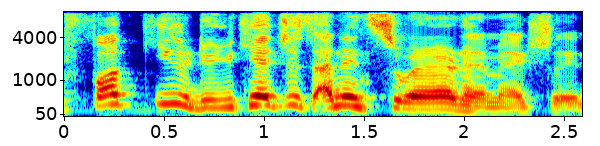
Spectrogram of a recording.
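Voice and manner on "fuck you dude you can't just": yelling, acted out, pitched higher. Retelling an argument with a supervisor at work: retelling own yelling. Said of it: "I started yelling at him".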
